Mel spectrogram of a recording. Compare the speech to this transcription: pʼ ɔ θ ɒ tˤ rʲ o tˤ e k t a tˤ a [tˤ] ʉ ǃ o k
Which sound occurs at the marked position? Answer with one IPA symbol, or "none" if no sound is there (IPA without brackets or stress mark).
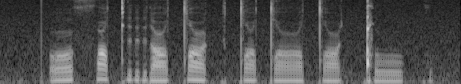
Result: tˤ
